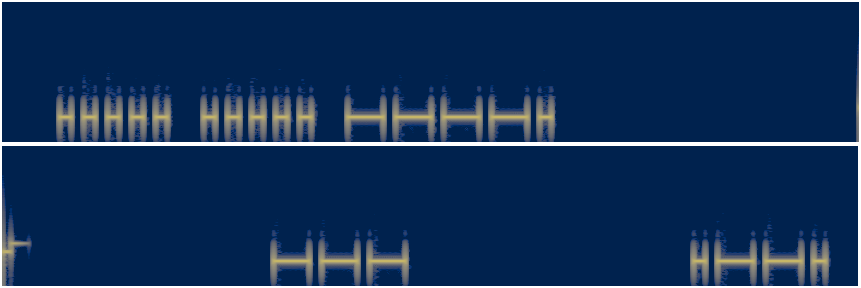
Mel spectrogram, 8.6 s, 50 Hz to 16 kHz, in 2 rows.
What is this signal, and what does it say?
Morse code, heard as a keyed tone, about 20 wpm, spaced as for 11 wpm, 700 Hz. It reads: 559 OP
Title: Top 90 QSO Elements - 8x Character Spacing - 20wpm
